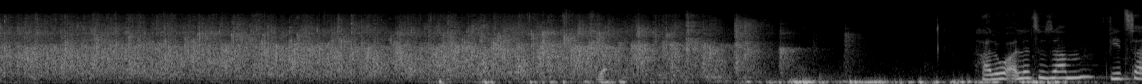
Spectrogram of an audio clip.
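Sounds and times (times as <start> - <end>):
audience applause: 0.0 - 8.1
low thumps: 7.4 - 10.8
speech: 9.8 - 11.4.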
